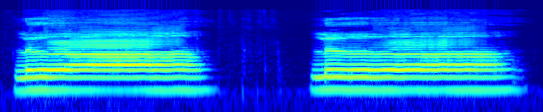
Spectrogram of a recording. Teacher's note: 이 르어 발음은 오라이 할 때 라처럼 떨어져 있다가 튕기면서 가는 게 아니고요. 붙여져 있다가 떨어진다는 거 · 혀끝이 윗 잇몸을 받쳐주고 있다가 뚝 떨어지면서 발음을 하시면 되겠습니다.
